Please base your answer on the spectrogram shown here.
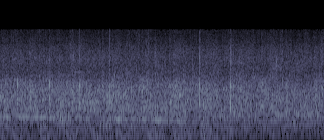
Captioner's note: applause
